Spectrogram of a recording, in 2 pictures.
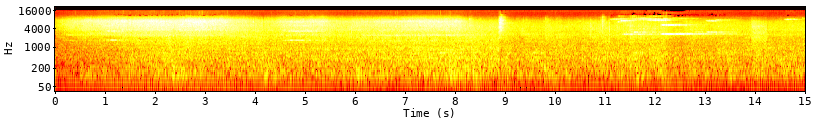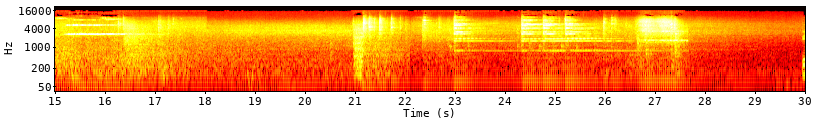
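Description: Colliery steam winding engine running through a hoist: a loud rushing noise with occasional high squeals, easing off after about 18 seconds. In the last third comes a run of short, shrill signal tones from the shaft signalling system.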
